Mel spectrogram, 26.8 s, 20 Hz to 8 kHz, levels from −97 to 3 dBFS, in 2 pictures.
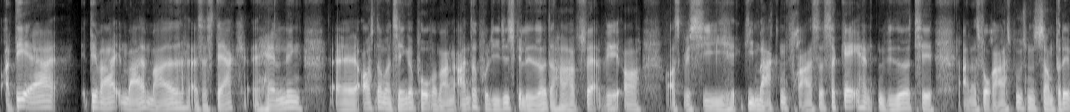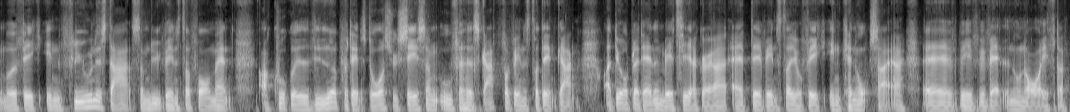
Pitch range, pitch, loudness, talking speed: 80-95 Hz, 85 Hz, -19 LUFS, 210 wpm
